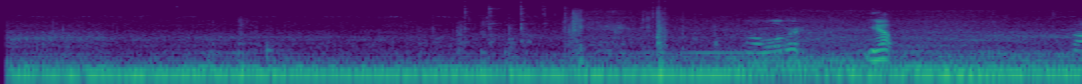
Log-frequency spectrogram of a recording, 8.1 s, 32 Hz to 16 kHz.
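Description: Low, steady rumble of 2020 Ford Explorer police SUVs idling and pulling around in the street, with a few sharp clicks around the middle. No siren wail is heard.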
